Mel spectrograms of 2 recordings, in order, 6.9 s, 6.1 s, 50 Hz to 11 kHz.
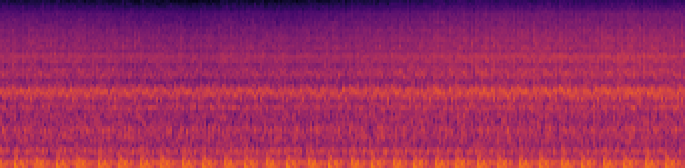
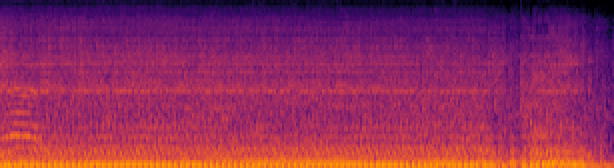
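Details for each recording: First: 125cc drift trike engine, forklift-damaged, with battery booster on: even starter cranking for seven seconds with no firing; spark is good but no fuel arrives, and the owners suspect a clogged carburetor. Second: 125cc single-cylinder drift trike engine, just started after fuel work with booster on: even firing pulses at roughly two hundred a minute, a slow but steady idle that the owners call too low.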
